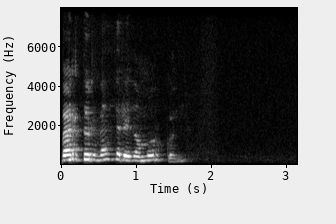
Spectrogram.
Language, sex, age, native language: Icelandic, female, 50-59, Icelandic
